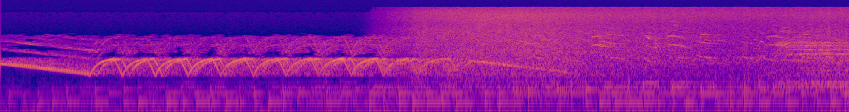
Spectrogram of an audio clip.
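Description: Police car siren: a falling wail, then a fast yelp of about three rising sweeps a second, then a final wind-down. It sounds over a low steady drone, and a hiss of street noise comes in about halfway.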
